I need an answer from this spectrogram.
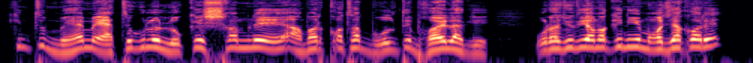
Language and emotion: Bengali, fearful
